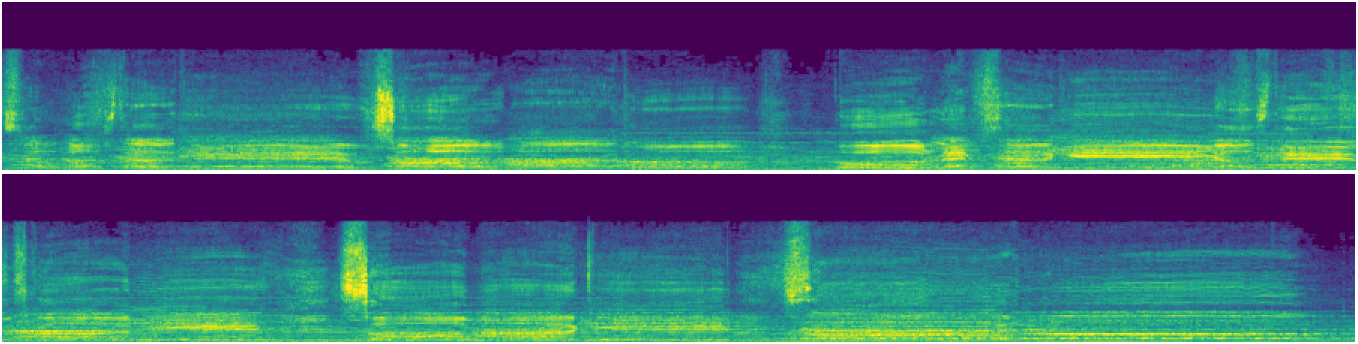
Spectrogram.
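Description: Church choir singing a hymn, sustained sung phrases over a steady low accompaniment.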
